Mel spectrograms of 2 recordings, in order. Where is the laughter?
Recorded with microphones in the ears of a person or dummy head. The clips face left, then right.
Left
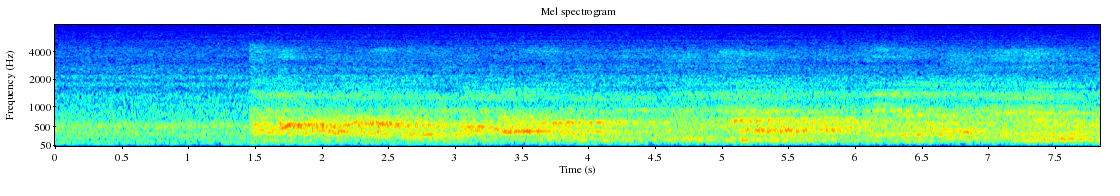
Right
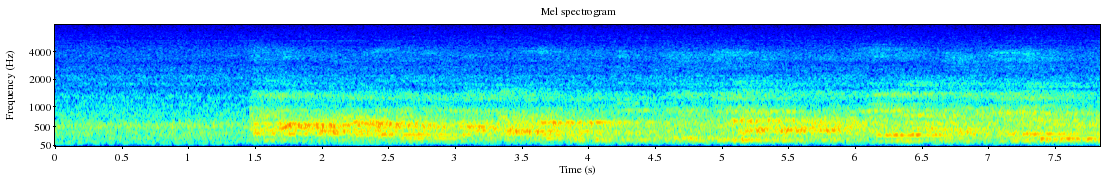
20° left (ahead or behind), 2 m; by 7.8 s 45° right (ahead or behind), 4.5 m.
